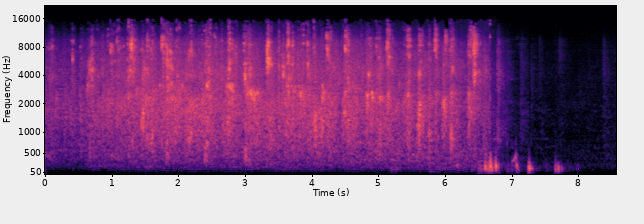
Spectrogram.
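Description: Audience applauding at the end of a talk, dying away about seven seconds in, with a few low thumps as it fades.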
